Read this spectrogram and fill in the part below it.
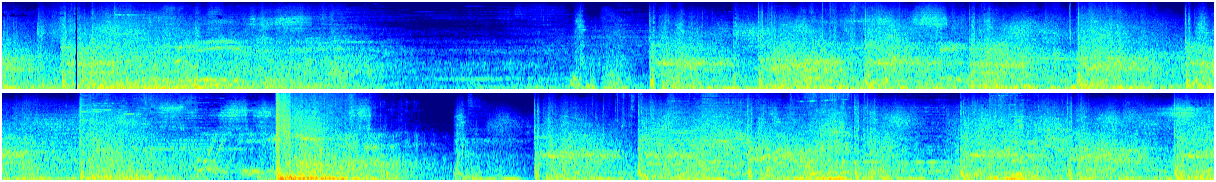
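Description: Game combat effects thud and crackle as characters trade blows.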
